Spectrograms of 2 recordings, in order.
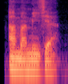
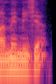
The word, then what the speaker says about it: Amamiya: Amamilla no amemilla.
